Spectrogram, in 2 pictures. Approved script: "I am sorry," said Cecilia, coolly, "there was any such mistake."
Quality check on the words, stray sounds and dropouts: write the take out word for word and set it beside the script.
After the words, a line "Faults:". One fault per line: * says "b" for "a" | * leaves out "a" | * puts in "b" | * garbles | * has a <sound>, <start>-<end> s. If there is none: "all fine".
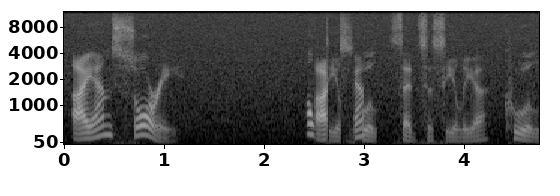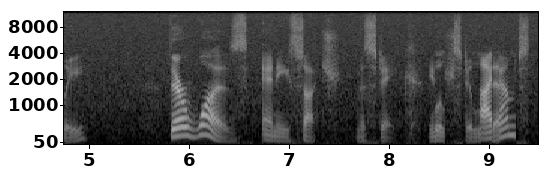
"I am sorry," [garbled] said Cecilia, coolly, "there was any such mistake." [garbled]
Faults:
* garbles
* garbles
